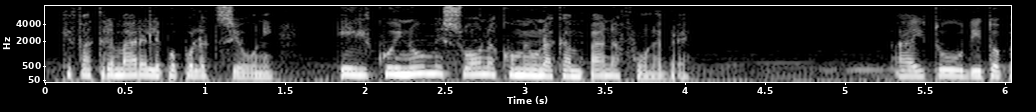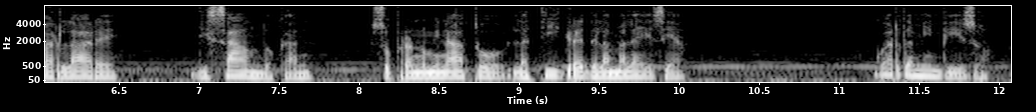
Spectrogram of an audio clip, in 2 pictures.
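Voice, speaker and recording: A proud male pirate chief, put on by a reader, passionate and declaiming with fervour in a dramatic storybook reading. The voice is dark and mellow and keeps rising higher and louder. Faint music plays behind it. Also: close to an everyday voice. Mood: grim. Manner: fervent declaiming. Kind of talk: dramatic reading of an adventure novel.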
